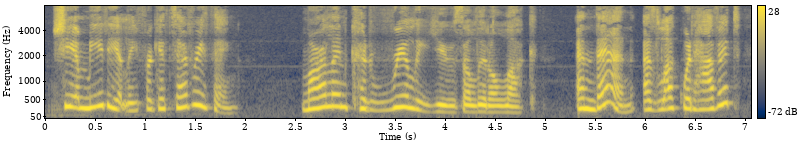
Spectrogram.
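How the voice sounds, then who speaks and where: A woman narrating a scripted children's story in an expressive, dramatic way. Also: sits high, no echo.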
